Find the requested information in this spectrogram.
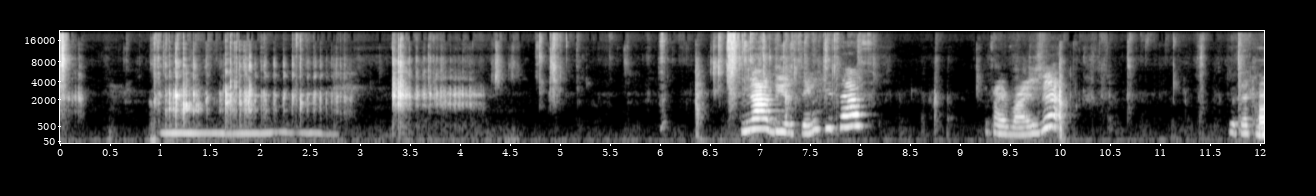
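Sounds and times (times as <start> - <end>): person humming: 0.9 - 3.0
small hard objects clinking: 0.9 - 5.1, 6.4 - 8.2.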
